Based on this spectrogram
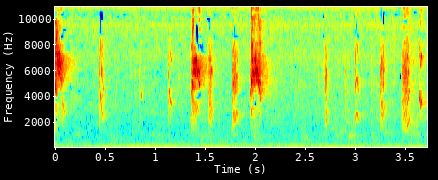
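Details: Agitated 'ngamuk' song of a brown-throated sunbird: scattered high, piercing chirps and squeaks with several loud sharp clicks, against a low droning hum.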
